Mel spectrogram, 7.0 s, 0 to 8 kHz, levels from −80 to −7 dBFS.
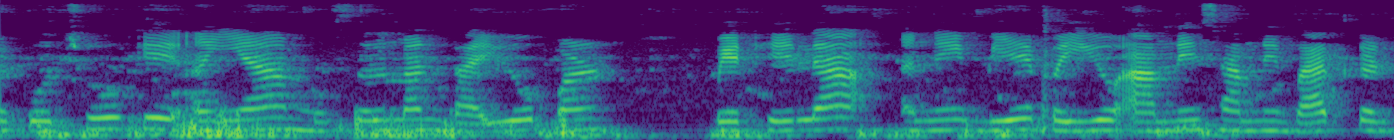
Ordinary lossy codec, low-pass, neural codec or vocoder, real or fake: MP3, 48 kbps; 7.2 kHz; none; real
